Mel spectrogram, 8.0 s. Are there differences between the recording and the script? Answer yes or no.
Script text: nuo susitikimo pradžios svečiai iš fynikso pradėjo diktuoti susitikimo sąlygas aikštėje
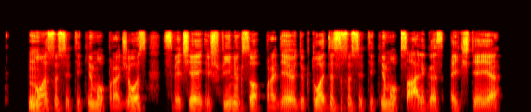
no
